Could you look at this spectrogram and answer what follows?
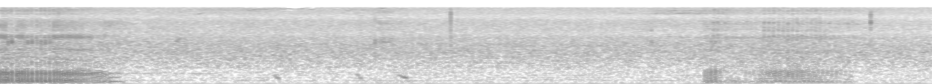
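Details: Chloe, a flat-faced Pug, passed out asleep, snores with low, rattling, fluttering sounds about every three and a half seconds, with faint snorts between.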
